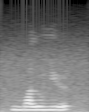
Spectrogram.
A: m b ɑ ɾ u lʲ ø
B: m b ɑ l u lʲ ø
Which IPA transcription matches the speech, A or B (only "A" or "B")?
B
